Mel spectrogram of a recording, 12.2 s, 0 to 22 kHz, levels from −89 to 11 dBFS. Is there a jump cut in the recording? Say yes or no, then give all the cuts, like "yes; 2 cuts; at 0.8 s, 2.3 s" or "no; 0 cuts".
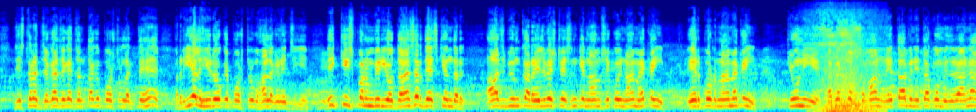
yes; 1 cut; at 10.3 s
